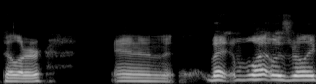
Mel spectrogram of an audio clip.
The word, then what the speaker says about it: Piller: producers and i remember she mispronounced michael piller's name which was so embarrassing pilar or something like that instead of pillar and but what was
